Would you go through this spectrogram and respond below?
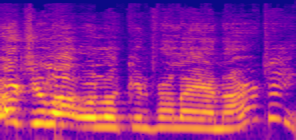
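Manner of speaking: loud, high calling voice. A stranger suddenly speaks up from behind two characters, not particularly soft voice. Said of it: "at a not particularly soft volume".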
